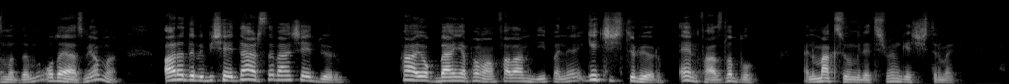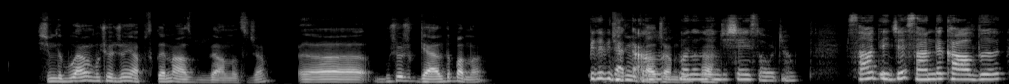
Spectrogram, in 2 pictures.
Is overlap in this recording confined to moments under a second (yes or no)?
no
